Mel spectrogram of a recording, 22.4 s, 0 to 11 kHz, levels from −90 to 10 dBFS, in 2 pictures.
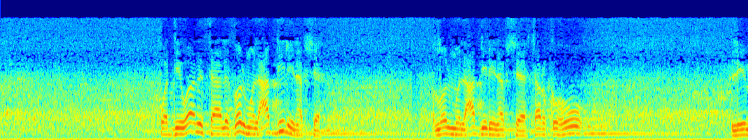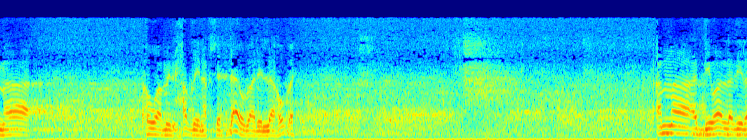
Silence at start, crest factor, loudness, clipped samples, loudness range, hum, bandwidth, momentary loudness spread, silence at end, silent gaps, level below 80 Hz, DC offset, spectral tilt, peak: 0 s; 14 dB; -18 LUFS; under 0.1%; 9 LU; none; 7.4 kHz; 12 LU; 0 s; none; -44 dBFS; 4%; -8 dB/octave; -2 dBFS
